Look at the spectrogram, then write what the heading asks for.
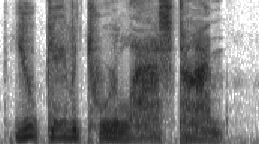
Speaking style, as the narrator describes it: hissed through clenched teeth

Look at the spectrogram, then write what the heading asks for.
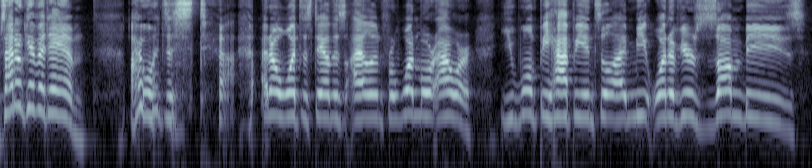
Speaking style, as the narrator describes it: She screams

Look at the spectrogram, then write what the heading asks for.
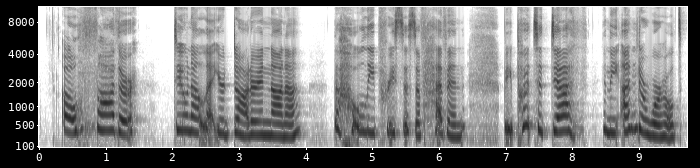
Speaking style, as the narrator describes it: she cries to him

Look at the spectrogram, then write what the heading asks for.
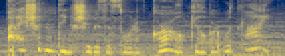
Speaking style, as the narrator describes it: whispered Jane to Anne

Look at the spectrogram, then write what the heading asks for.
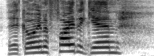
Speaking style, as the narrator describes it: sighed Palmon

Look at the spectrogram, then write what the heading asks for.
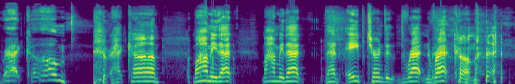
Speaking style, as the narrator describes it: a little kid yelling

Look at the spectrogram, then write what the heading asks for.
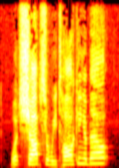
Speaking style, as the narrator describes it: Lionel said, shouting over the cheers

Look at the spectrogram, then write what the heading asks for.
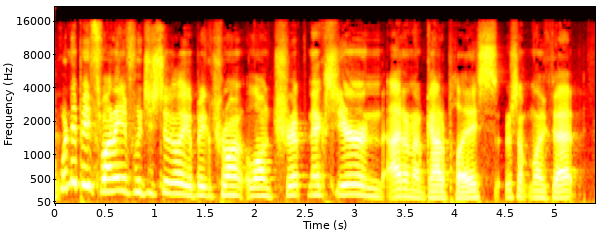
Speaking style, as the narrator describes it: we both laughed and said

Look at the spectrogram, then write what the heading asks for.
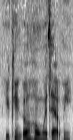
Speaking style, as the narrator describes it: with a quiet laugh

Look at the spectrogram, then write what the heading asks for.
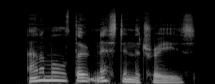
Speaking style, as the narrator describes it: Trip muttered

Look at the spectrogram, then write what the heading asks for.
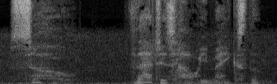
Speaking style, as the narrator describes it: Velveen breathed

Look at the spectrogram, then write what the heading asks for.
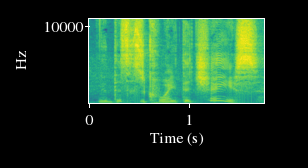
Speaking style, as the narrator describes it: Mezrin exclaimed

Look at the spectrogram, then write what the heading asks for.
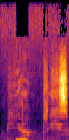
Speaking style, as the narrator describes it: Bougie whispered

